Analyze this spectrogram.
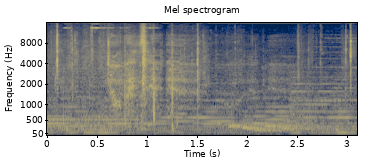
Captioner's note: whispers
